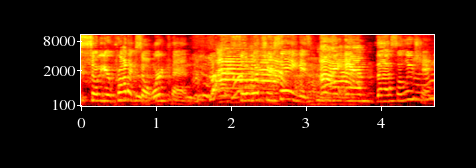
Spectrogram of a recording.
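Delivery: high-pitched triumphant retort, hammed up; mock indignant comeback. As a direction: argue back as if proving a point. Acted comeback to boss.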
